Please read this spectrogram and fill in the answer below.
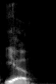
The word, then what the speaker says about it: Yeoh: Yeoh or Yeoh? – I think you're right. – Yeoh. I always want to say yo.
